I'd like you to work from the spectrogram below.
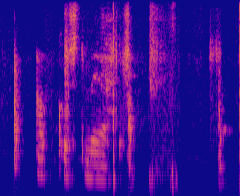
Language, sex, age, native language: Icelandic, female, 9, Icelandic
